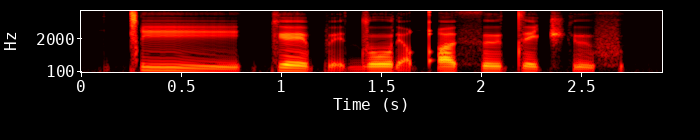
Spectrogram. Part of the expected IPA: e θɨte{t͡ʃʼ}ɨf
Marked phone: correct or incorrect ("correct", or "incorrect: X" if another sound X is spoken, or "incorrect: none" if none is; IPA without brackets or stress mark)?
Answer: correct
